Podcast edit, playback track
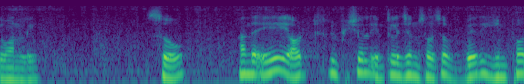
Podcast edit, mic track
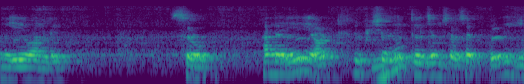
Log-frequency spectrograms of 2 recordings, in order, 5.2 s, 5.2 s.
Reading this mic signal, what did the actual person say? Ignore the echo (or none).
You know,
